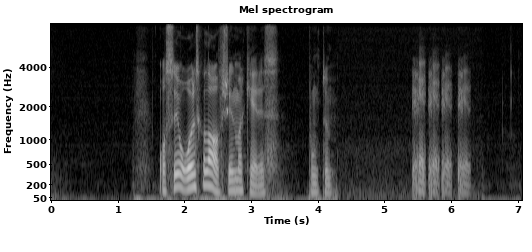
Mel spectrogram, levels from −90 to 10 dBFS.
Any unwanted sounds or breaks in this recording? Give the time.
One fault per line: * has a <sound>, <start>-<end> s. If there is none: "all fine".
* has a laugh, 5.4-6.3 s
